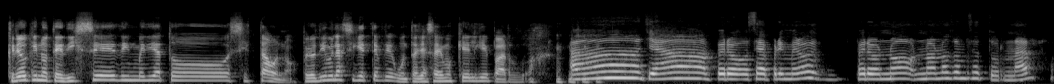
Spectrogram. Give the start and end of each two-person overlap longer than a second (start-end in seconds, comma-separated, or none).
none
